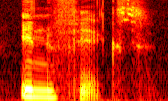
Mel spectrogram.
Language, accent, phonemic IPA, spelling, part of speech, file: English, US, /ˈɪnfɪks/, infix, noun, En-us-infix.ogg
- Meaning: An affix inserted inside a root, such as -ma- in English edumacation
